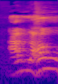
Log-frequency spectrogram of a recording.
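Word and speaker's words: اللحم: আল্লাহমু মানে মাংস, লাহমু, লামের আগে লাম আছে, ওই লাম উচ্চারণ হবে না, সরাসরি এই লামের উচ্চারিত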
